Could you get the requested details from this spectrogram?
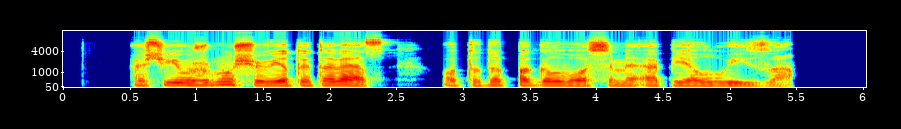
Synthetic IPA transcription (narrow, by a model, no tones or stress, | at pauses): ɐʃjiːʊʒmʊʃʲʊʋʲiɛt̪oːjt̪ɐʋʲæːs | oːt̪ɐd̪ɐpɐɡɐlˠʋoːsʲɪmʲɛʔɐpʲiɛlˠʊiːzɑː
